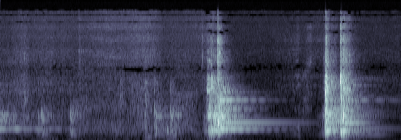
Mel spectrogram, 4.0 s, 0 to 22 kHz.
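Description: Stainless steel washing-machine drum of an LG WD10130N knocking against the tub as its shaft is guided into the new bearings. There is one knock about two seconds in and two quick ones just after three seconds, each ringing on briefly with a metallic tone.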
